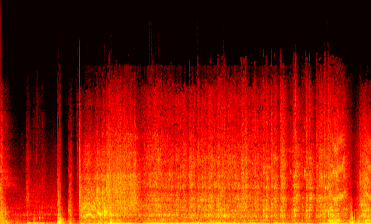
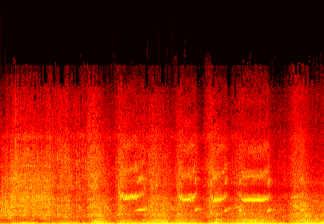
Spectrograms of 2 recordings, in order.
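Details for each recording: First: Race car after a new camshaft-driven fuel pump install: starter cranks steadily about four beats a second but the engine never catches because the fuel was shut off; crank, no start from no fuel. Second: Dirt race car after the fuel pump diaphragm hook was reattached and fuel flow restored: engine keeps running steadily, with sharp squeals in short bursts every second or so from squeaky belts while the alternator charges a run-down battery.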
